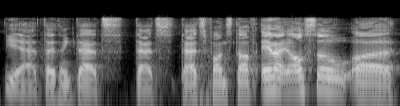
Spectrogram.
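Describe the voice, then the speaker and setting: A man's voice: medium pitch, expressive, a little slow, sharp tone, smooth. A man co-hosting a wrestling podcast in a loose, rambling chat full of restarts and the odd curse. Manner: rambling, many restarts and swearing. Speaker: podcast co-host. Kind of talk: casual chat.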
